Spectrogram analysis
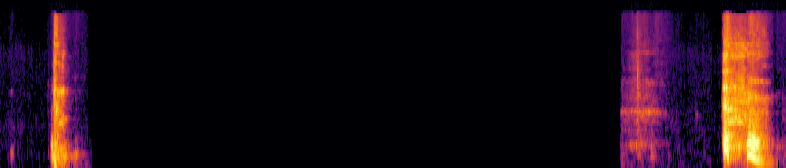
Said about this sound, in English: Sorry, had a coughing fit there. Thank you for bearing with me there for a second.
